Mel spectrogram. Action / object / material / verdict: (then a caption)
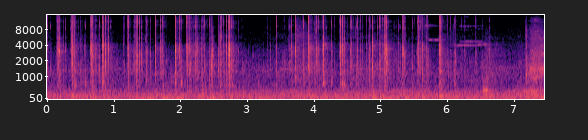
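tap / plastic computer keyboard / plastic / none. Fingertips of both hands type continuously on a black HP plastic membrane keyboard with hollow keys. The result is a fast, uneven stream of short, bright, clicky taps that die away almost instantly, over a soft low rumble.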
